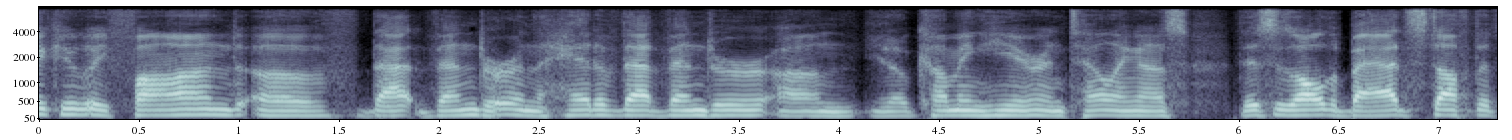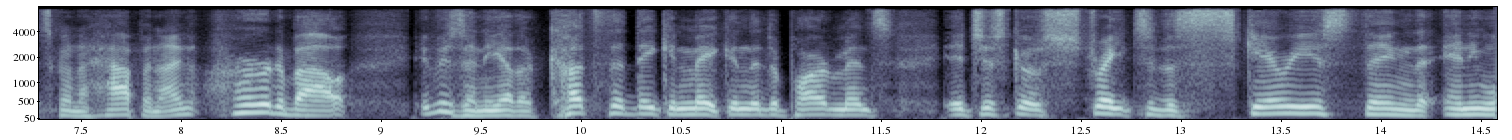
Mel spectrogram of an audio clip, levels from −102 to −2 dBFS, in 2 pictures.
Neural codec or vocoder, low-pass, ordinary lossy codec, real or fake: codec, 16 kHz in and 24 kHz out, 0.4 kbps, LongCat-Audio-Codec, two codebook decoder; 7.2 kHz; AAC, 48 kbps; fake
